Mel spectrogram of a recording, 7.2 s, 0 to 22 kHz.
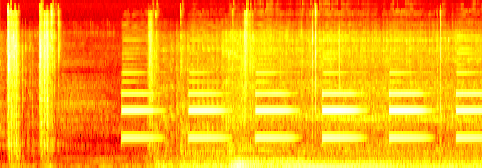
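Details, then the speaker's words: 2005 Ford Excursion Eddie Bauer 6.0L Powerstroke diesel 4WD, 185k miles: door chimes beep, then it cranks briefly and catches into a steady even idle; not a cold start, driven that morning, no warning lights. "Boom, starts right up. You can see no lights on."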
